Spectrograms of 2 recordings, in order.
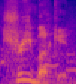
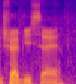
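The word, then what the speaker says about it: trebuchet: How you pronounce that as trebuche? Yeah, it's trebuche. Trebuche was treebucket. Tree bucket. It's definitely trebuche.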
